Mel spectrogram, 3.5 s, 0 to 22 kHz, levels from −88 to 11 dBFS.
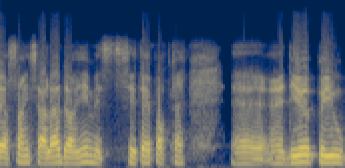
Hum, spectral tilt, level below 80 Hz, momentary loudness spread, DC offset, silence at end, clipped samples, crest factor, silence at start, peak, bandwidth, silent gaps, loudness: none; -5.5 dB/octave; -50 dBFS; 12 LU; under 0.1%; 0 s; 0.2%; 10 dB; 0 s; 0 dBFS; 8.6 kHz; none; -11 LUFS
